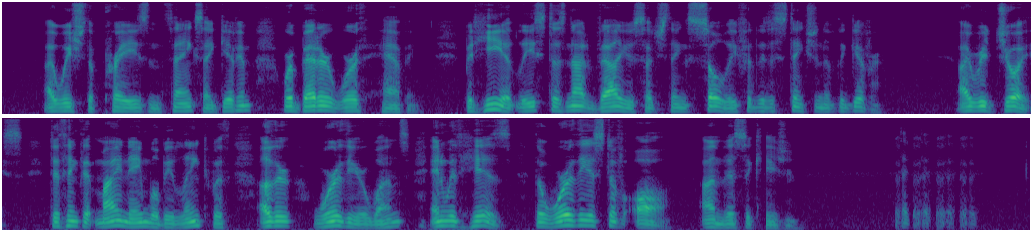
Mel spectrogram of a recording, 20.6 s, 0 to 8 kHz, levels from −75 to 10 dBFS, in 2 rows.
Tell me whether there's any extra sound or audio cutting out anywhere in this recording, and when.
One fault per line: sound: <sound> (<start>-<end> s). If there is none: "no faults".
sound: dropout (17.9-17.9 s)
sound: laugh (19.2-20.1 s)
